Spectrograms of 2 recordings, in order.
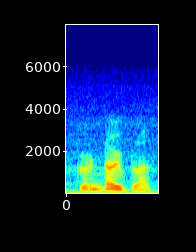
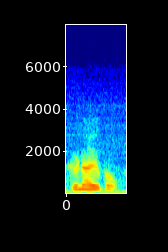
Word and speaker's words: Grenoble: today we're off to greno grener grener had another biker outside the hotel the morning he corrected me on my uh pronunciation I was saying Grenoble it's not it's Gren apparently we're off there today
